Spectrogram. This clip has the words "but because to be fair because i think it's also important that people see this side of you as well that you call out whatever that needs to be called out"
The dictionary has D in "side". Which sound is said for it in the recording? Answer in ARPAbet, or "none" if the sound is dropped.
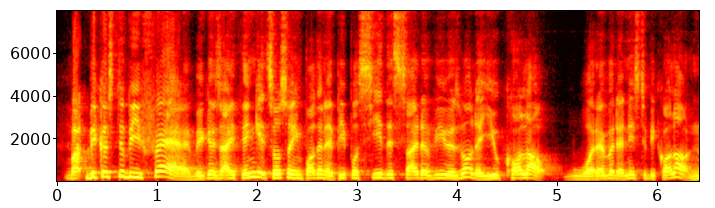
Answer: D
